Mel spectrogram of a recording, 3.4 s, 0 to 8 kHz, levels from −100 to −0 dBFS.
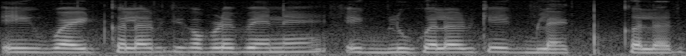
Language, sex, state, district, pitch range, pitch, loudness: Hindi, female, Uttar Pradesh, Hamirpur, 205-225 Hz, 215 Hz, -34 LUFS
